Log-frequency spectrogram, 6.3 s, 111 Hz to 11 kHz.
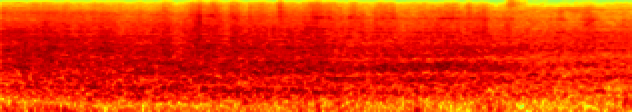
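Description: Jet engines of a Ryanair Boeing 737 on landing approach, a steady loud rushing noise as the airliner passes low overhead and descends over the runway. The noise eases slightly near the end.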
